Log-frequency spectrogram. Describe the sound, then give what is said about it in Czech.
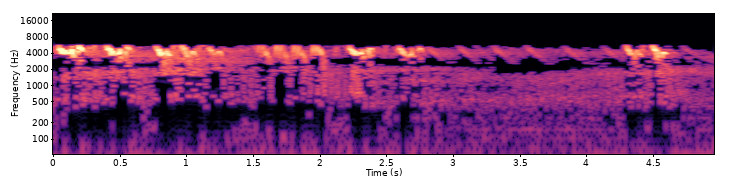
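A wagtail twitters and chatters in a rapid, high-pitched song of quick repeated notes, bursts clustered at the start and again near the end, clear with no talking. “Můžeme se s ním u nás setkat prakticky po celém území, přičemž početnější je v nižších polohách, ale naopak vystupuje i vysoko do hor, kde svým štěbetáním a švitořivým zpěvem oživuje i vysoko položená místa.”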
